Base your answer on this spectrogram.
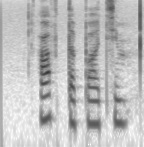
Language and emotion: Russian, neutral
